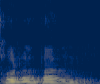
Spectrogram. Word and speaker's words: Jonatán: hablando de Jonathan el hebreo se dice Jonathan yo inicial en castellano se pronuncia jota por tanto no digáis Jonathan como los ingleses que el inglés queda muy bonito pero el Castellano es jonatán lo siento por lo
